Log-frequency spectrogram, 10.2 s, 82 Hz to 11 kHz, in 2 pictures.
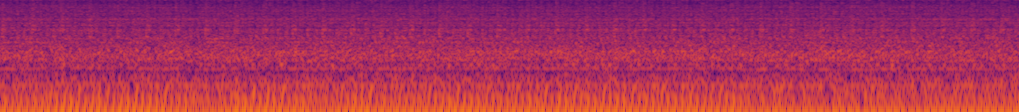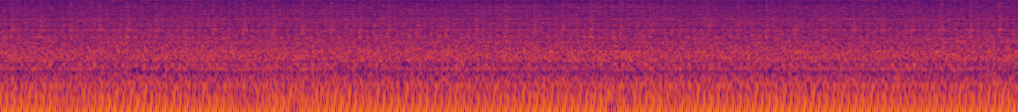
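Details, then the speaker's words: Mercedes 190SL with Solex carburetors, after adjusting idle mixture screw in until stumble and back out: steady even idle just above 600 rpm, smooth low beat, no stumble or hunting; setting depends on temperature, humidity, air density. "sounds good there it's not in the same position we started it's going to depend on atmospheric conditions temperature uh humidity air density"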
